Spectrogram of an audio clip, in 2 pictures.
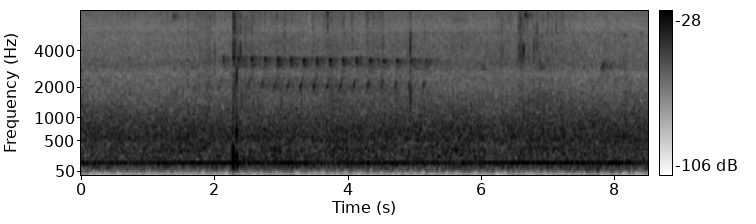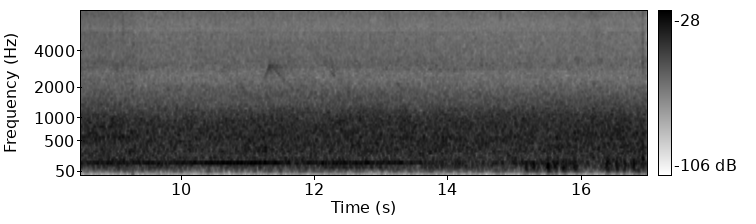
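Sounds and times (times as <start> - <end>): low steady hum: 0.0 - 16.9
bird trilling: 2.0 - 5.4.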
